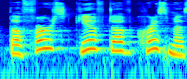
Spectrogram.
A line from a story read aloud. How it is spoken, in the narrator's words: Santa cried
